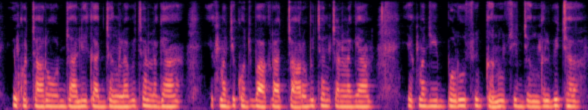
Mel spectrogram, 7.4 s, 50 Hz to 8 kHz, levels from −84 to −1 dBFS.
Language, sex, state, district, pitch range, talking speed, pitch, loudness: Garhwali, male, Uttarakhand, Tehri Garhwal, 145-160 Hz, 230 wpm, 150 Hz, -19 LUFS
